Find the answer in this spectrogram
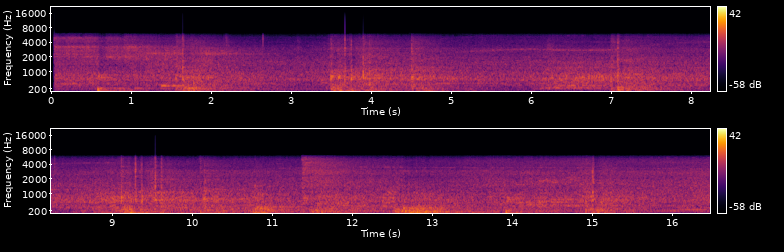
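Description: Automatic rotary screen printing press running: a continuous mechanical din with scattered clicks and knocks from its moving heads and pallets.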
